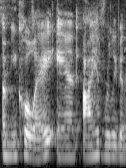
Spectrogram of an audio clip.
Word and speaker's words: Ami Colé: It's Ami Colé, and I have really been loving these.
